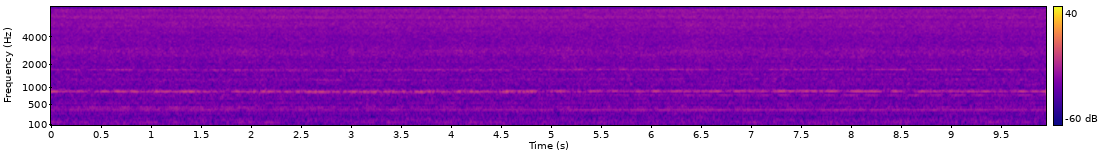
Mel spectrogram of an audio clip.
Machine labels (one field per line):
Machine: fan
